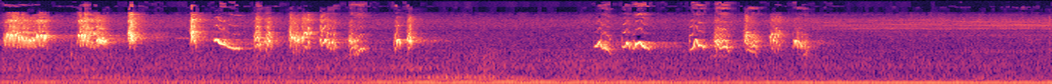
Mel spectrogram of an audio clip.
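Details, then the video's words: A bird sings bursts of quick sharp chirps and downslurred notes, pausing between bursts, with a constant low hum underneath and quieter stretches toward the end. "Bird singing"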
